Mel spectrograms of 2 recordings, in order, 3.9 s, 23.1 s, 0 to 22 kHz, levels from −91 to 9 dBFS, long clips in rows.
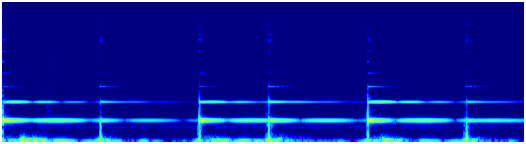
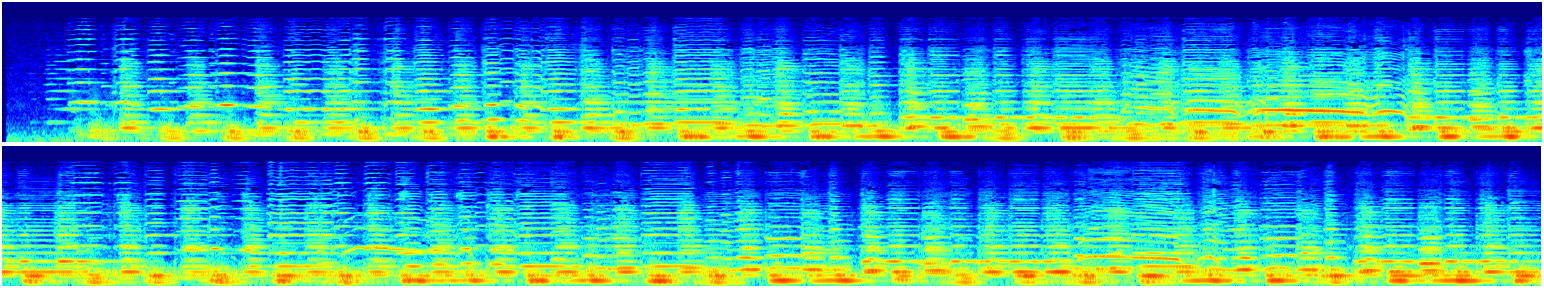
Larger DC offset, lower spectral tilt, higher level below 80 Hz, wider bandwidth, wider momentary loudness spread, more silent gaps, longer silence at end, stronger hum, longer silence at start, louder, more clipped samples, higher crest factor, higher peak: neither; about the same, -7.5 dB/octave vs -7.5 dB/octave; second, -52 dBFS vs -32 dBFS; second, 10 kHz vs 11.5 kHz; first, 14 LU vs 6 LU; neither; about the same, 0 s vs 0 s; neither; second, 0 s vs 0.4 s; second, -45 LUFS vs -16 LUFS; neither; about the same, 18 dB vs 16 dB; second, -26 dBFS vs 0 dBFS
